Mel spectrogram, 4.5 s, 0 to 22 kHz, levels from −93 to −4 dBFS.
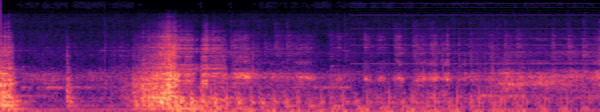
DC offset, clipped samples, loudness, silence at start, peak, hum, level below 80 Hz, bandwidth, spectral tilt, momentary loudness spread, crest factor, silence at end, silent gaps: under 0.1%; under 0.1%; -25 LUFS; 0 s; -4 dBFS; none; -40 dBFS; over 20 kHz; -4.5 dB/octave; 18 LU; 22 dB; 0 s; none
